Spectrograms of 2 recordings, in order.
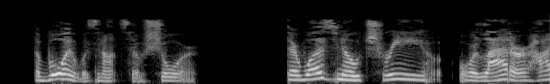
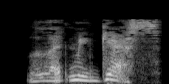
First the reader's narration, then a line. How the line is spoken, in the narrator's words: snarled the beast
